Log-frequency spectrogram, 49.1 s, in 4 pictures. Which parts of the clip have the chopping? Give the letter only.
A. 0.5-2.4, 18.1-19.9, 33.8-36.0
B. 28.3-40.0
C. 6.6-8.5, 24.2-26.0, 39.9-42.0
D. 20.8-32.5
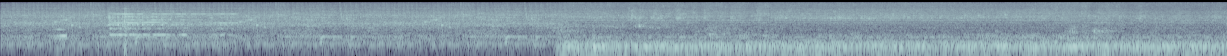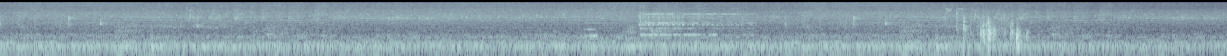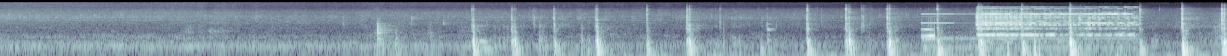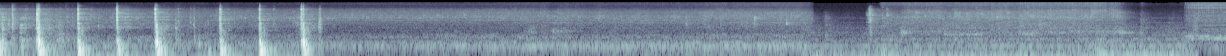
B.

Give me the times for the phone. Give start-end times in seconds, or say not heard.
0.5-2.4, 18.1-19.9, 33.8-36.0.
